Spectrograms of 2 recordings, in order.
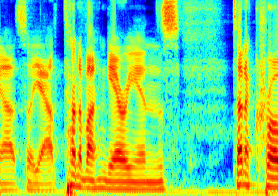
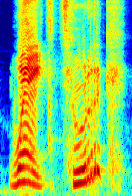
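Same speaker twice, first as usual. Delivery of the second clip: high, loud disbelieving question; can't believe the Turks are coming; incredulous; 8 semitones higher, 6 dB louder than usual. Real, not acted.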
